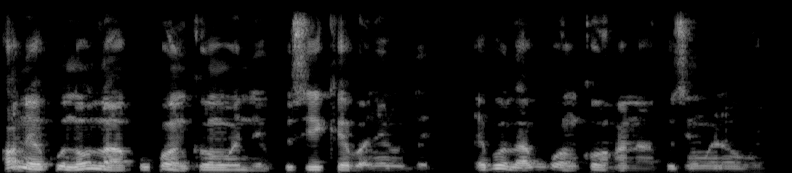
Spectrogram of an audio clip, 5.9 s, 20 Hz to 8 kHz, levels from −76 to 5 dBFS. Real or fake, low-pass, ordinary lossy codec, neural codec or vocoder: real; 7.2 kHz; none; none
